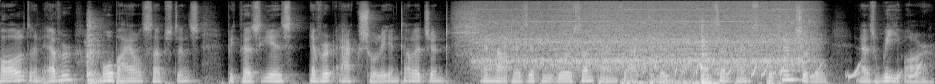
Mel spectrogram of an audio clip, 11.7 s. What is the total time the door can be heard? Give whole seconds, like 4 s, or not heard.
2 s.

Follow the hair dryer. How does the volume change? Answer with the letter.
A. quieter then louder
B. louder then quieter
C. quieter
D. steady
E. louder
D.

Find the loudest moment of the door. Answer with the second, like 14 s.
9 s.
